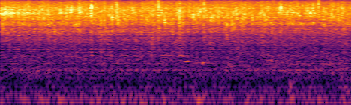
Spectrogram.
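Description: Leftover roast onions sizzle steadily in a hot pan, a continuous close hiss of frying with no talking.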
